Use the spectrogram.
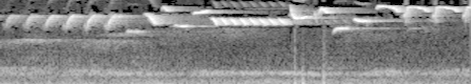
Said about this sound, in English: Let's sort of change it up a little bit, because the next bird on our list is the wren. So can we just hear what a wren sounds like?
